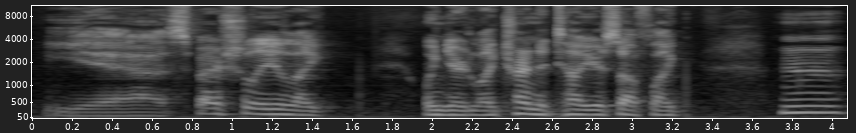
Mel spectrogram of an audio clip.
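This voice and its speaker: A man co-hosting a casual podcast, joking around and swearing casually in quick bursts. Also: mid-range voice, big pitch swings. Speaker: podcast co-host.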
